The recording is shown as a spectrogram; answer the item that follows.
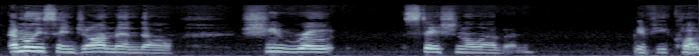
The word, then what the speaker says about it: Emily St. John Mandel: I also just finished a couple of Emily St. Mandel. Am I saying it wrong? No, it's Emily St. John Mandel.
